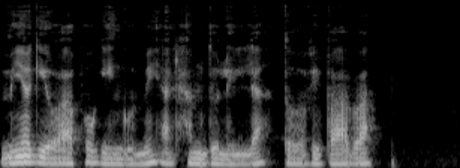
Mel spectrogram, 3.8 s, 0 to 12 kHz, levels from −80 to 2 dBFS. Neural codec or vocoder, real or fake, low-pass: vocoder, 44.1 kHz, 128 mel bands every 256 samples, BigVGAN v2; fake; 10.8 kHz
